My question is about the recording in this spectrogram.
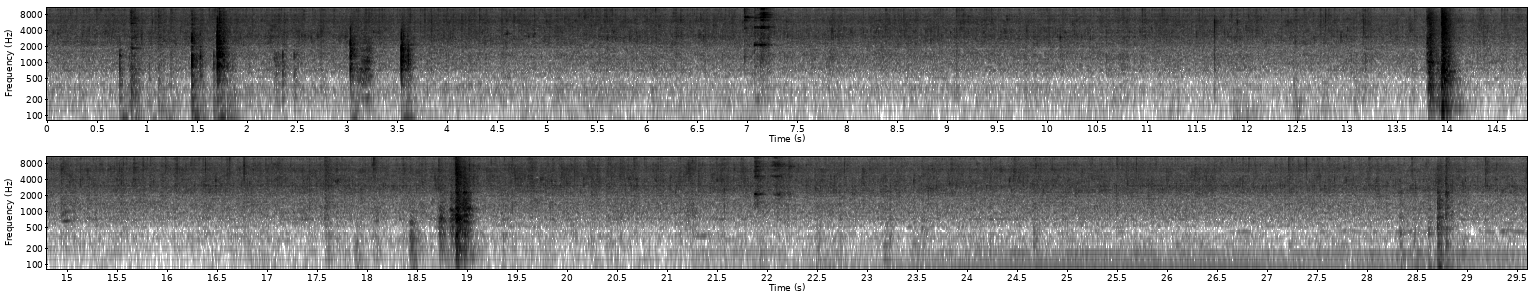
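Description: Marinated pork belly slices sizzling steadily in a skillet on a portable gas stove. Sharp knocks cut through the sizzle: a quick cluster in the first few seconds as a knife chops on a plastic cutting board, then a few louder single knocks later on.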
